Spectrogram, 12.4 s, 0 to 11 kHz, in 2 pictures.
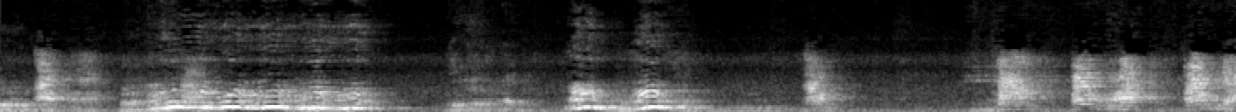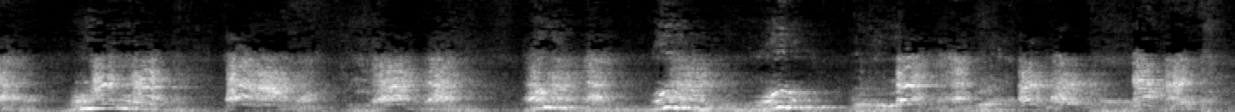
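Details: Rajapalayam puppy, 35 days old, fighting playfully with Dora, a Labrador; a high whine opens, then a long string of barks, yips and rough growly bursts, loud and irregular throughout.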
